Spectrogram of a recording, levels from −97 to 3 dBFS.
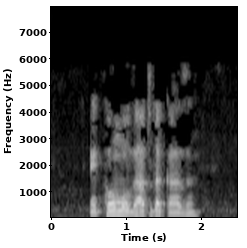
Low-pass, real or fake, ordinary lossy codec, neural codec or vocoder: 7.2 kHz; fake; MP3, 24 kbps; codec, 24 kHz, 3.1 kbps, DualCodec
